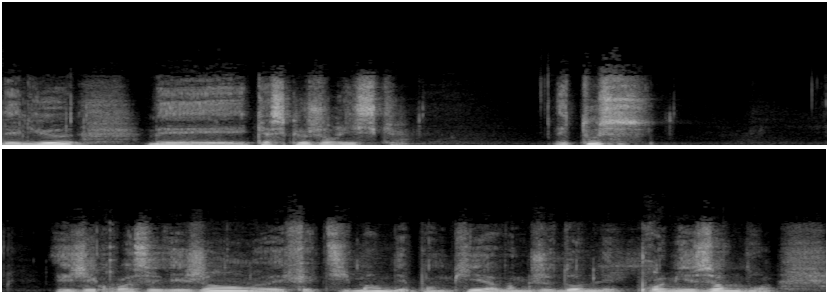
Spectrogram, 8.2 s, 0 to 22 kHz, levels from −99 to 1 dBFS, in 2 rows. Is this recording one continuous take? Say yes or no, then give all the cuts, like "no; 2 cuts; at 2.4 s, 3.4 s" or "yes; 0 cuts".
yes; 0 cuts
